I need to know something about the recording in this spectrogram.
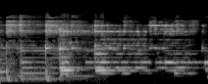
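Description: Electronic keyboard playing a worship song, with bright high notes over lower chords. The low notes drop away near the end, leaving only the high notes for a moment.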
